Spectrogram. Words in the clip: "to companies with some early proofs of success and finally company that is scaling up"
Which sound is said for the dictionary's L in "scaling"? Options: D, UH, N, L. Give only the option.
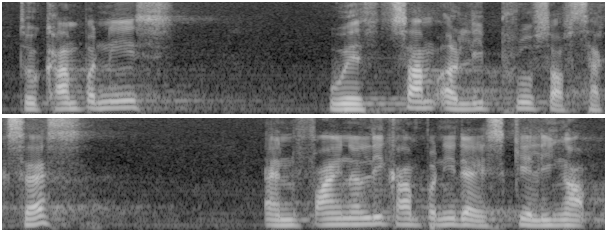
L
